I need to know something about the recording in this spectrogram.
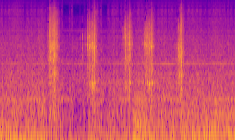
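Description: Laser guns fire in short bursts.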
